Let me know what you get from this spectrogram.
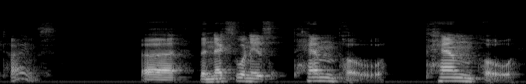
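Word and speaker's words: πέμπω: The next one is pempo. Pempo. Make sure you have that short E, pempo.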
